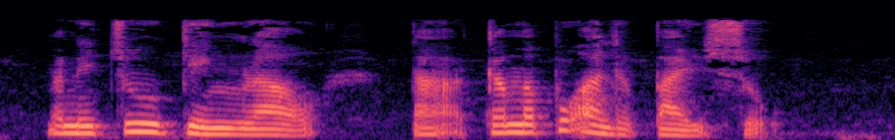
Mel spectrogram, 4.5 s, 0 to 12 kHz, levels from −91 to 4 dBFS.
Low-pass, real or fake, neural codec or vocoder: 7.2 kHz; real; none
